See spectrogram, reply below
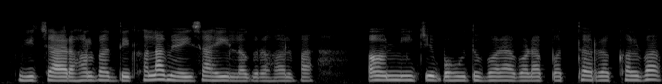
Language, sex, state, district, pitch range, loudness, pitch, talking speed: Bhojpuri, male, Uttar Pradesh, Gorakhpur, 180-200 Hz, -33 LUFS, 185 Hz, 165 wpm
